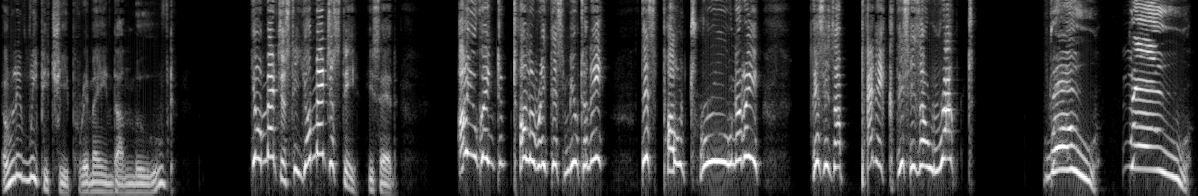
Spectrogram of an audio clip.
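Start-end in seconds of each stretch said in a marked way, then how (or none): 3.1-12.2 high, indignant squeak of a voice; a tiny noble mouse scolding cowards; proud mouse knight. A narrator's reading. Reepicheep the mouse protests the retreat to his king, high and indignant. 13.0-14.9 high, loud command; bellowing. A narrator's reading. Caspian orders his rowers to flee, bellowing high and loud. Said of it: "bellowed Caspian".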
